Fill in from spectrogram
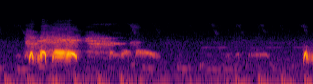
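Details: Decoy spotted dove in training, calling hard to draw in wild doves with an urging "thúc" voice: two clipped low coos run into a longer coo, followed by softer trailing notes, quiet, and a final coo starting, above a soft rhythmic low thumping.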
